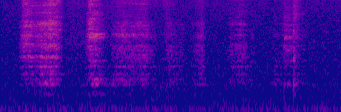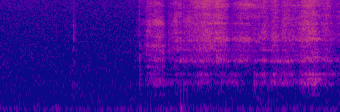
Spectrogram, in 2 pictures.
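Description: Long nails scratch and rub along the rough, unpainted dark back edge of a hollow carved wooden mask. Dry, bright rasping strokes come in uneven bursts over a soft low hum, with a quieter stretch in the middle before a denser, louder run of scratching at the end.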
